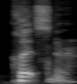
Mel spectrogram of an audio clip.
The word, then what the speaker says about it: Klitsner: mal with another special guest mr klitzner hopefully is that right listener you did it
